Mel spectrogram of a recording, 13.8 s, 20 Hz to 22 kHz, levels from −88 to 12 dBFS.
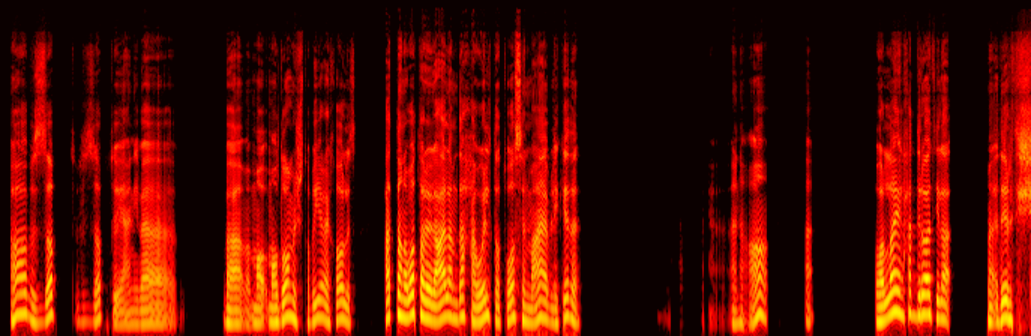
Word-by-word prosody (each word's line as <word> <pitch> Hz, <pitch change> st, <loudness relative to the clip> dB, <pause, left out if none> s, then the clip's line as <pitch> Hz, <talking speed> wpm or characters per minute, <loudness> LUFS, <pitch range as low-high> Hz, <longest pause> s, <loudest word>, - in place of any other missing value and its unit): آه، 205 Hz, +2 st, +2 dB
بالضبط، 155 Hz, +5 st, -2 dB, 0.2 s
بالضبط 140 Hz, +3 st, -9 dB
يعني 120 Hz, -1 st, -5 dB
بقى -, -, -3 dB, 0.6 s
بقى 125 Hz, -2 st, -1 dB
م -, -, -8 dB, 0.2 s
موضوع 135 Hz, +7 st, +2 dB
مش 160 Hz, -8 st, -2 dB
طبيعي 150 Hz, +3 st, -2 dB
خالص، 150 Hz, -1 st, -3 dB, 0.4 s
حتّى 175 Hz, +4 st, +3 dB
أنا 170 Hz, -3 st, +5 dB
بطل 195 Hz, -2 st, +5 dB
العالم 160 Hz, +3 st, +4 dB
ده 180 Hz, +2 st, +1 dB
حاولت 155 Hz, +3 st, 0 dB
أتواصل 150 Hz, +4 st, 0 dB
معاه 130 Hz, +7 st, +1 dB
قبل 135 Hz, -6 st, -2 dB
كده. 150 Hz, -1 st, -2 dB, 1.7 s
آآ، -, -, -28 dB, 0.3 s
أنا 125 Hz, +1 st, -9 dB
آه، -, -, +1 dB, 0.5 s
أ -, -, -9 dB, 0.9 s
والله 200 Hz, +11 st, +5 dB
لحد 200 Hz, -1 st, -2 dB
دلوقتي 200 Hz, -2 st, +3 dB
لأ 160 Hz, -, 0 dB, 0.5 s
ما 140 Hz, -, +1 dB
قدرتش، 155 Hz, +2 st, +2 dB
155 Hz, 135 wpm, -22 LUFS, 130-175 Hz, 1.7 s, أنا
